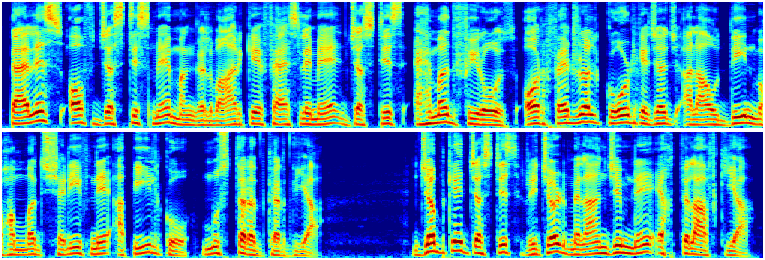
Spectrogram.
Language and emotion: Urdu, neutral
